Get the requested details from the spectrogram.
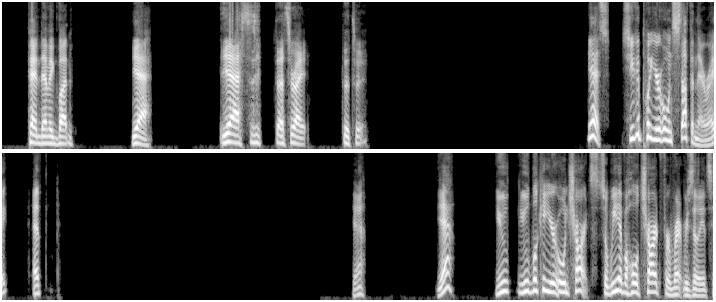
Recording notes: This was a live class recorded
